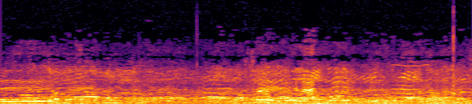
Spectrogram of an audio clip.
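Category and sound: crowd, crowd shouting and cheering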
